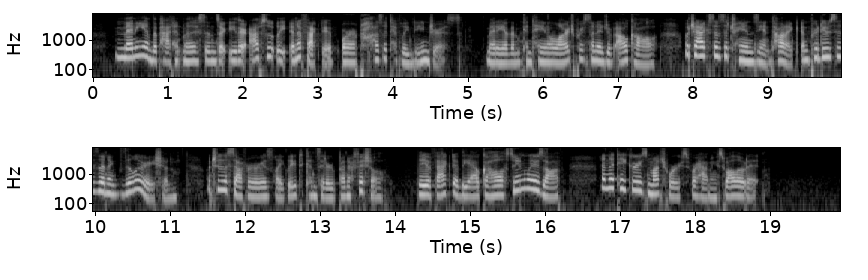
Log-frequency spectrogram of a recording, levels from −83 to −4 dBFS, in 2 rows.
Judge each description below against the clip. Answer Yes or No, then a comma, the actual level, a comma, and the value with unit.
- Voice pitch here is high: Yes, high, 210 Hz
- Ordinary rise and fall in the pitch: No, wide, 6.1 semitones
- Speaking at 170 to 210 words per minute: Yes, average, 175 wpm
